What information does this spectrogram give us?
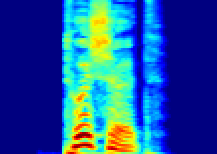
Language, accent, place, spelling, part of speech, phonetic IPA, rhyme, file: German, Germany, Berlin, tuschet, verb, [ˈtʊʃət], -ʊʃət, De-tuschet.ogg
- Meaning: second-person plural subjunctive I of tuschen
